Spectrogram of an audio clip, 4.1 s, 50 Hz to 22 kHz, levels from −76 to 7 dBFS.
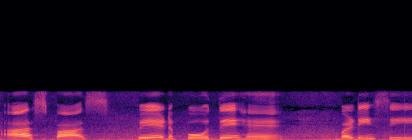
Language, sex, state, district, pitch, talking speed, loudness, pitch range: Hindi, female, Haryana, Jhajjar, 235 Hz, 100 wpm, -15 LUFS, 220-255 Hz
